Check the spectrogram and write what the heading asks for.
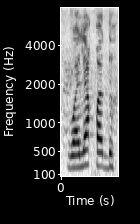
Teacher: جب ان کو پڑھتے ہیں تو ان کے مخرج ٹکر کھا کے الگ ہو جاتے ہیں اور ٹوٹتی ہوئی آواز سنائی دیتی ہے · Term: قلقلہ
